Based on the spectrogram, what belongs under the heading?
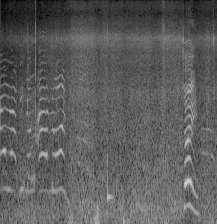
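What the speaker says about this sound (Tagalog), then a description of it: "Laki ng alon!" Big ocean waves crash on a busy morning beach, a broad surf wash running through the whole stretch under bursts of excited voices and shouting.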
